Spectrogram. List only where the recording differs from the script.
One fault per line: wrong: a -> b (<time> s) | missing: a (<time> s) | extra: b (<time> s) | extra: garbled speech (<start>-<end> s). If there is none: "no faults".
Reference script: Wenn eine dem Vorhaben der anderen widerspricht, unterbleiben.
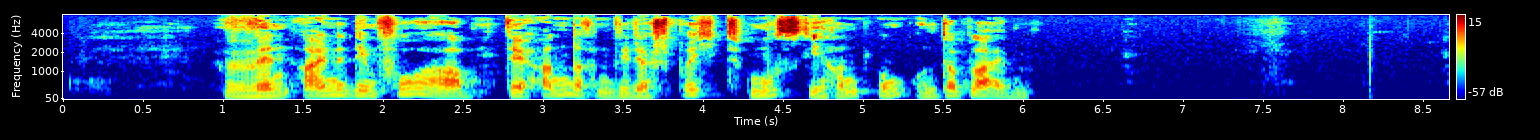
extra: muss die Handlung (4.3 s)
